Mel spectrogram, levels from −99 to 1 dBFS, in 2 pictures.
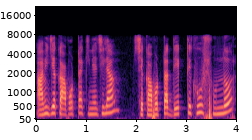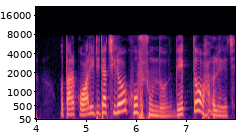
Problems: constant background noise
